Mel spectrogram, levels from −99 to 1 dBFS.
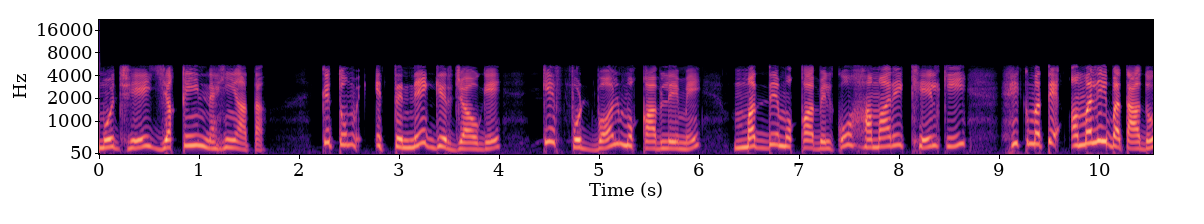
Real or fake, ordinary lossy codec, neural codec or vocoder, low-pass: real; none; none; 5.4 kHz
